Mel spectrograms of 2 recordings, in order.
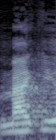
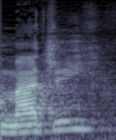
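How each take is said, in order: First: "Maggie" with a hard G, as in "go". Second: "Maggie" with a soft G, like "Madgie". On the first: Streamer checks a viewer's name, "Maggie" with hard G. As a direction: say "Maggie" with the G of "get". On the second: Streamer checks a viewer's name, "Maggie" with soft G. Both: Shown as a demonstration. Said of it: "Is it Maggie or Maggie?".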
